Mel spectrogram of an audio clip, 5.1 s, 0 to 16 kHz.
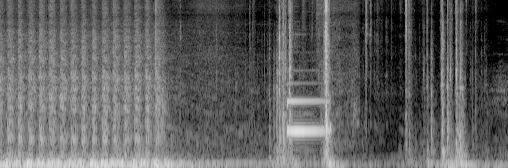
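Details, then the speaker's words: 2005 Lexus IS300 crank-no-start after a new ECU, key and immobilizer fix and new spark plugs, coil packs and wires not yet replaced: quick even cranking for under two seconds, never catches; owner suspects it has compression but lacks fuel, maybe spark. "Sounds like it's getting compression to me, but it doesn't sound like it's getting fuel, maybe not spark."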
